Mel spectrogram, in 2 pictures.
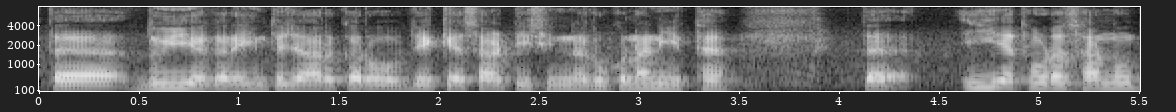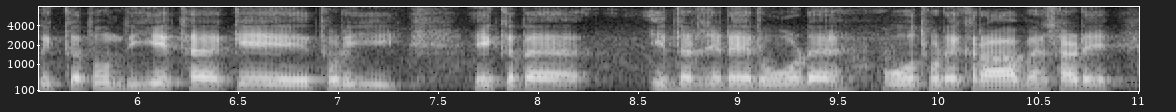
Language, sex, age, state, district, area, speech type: Dogri, male, 18-30, Jammu and Kashmir, Reasi, urban, spontaneous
